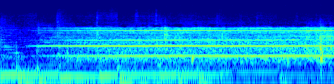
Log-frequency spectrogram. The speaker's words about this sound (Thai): That music even sounds outer spacey, doesn't it? You hear that? That whistling sound? Yeah. Woo!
